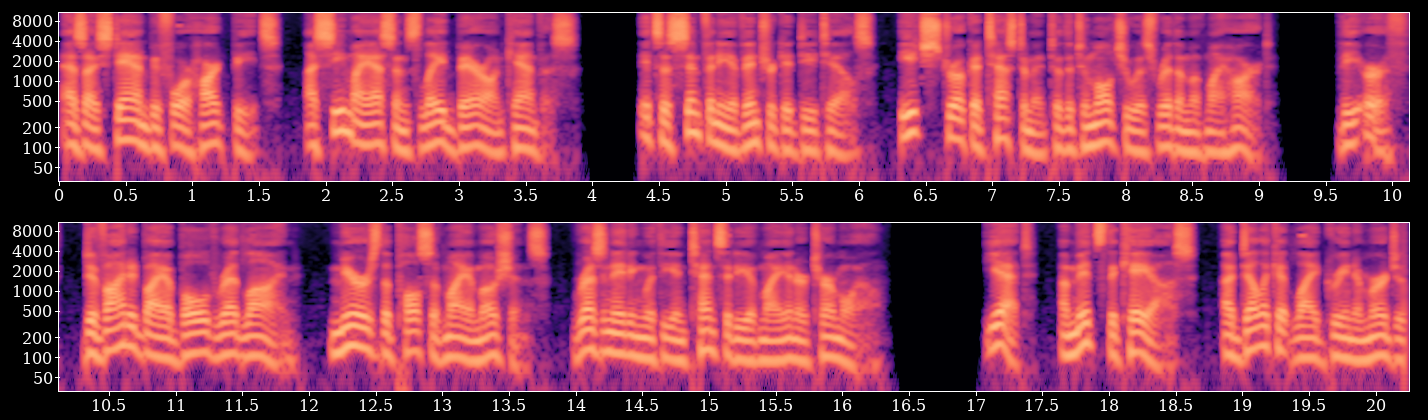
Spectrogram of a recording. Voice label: audio description in english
